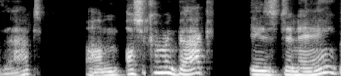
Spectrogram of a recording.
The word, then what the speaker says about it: Danae: Also coming back is Danae, which reminds me that it rhymes with Renee.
